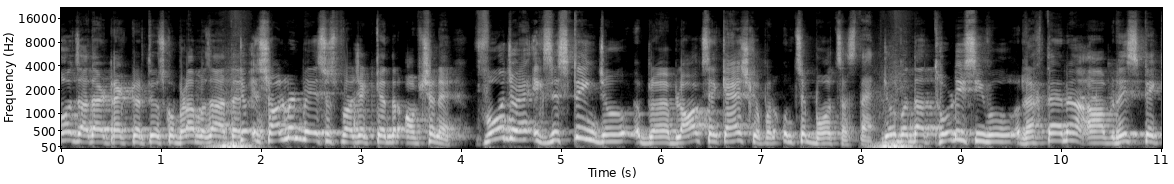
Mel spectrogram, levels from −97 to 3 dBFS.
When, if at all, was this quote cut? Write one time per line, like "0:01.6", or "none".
0:01.8
0:08.1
